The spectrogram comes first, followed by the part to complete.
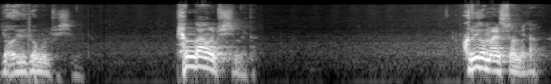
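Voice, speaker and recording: A man preaching a sermon as a pastor, moving between raised, pressing appeals and low, hushed lines. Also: expressive, brisk, vocal fry. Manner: acts out quoted speech of Jesus and the young man.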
